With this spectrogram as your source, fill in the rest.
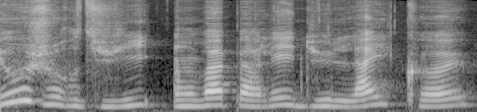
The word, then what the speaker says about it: Lykoi: Bonjour à tous et toutes, c'est Nessendil sur The Horizon et aujourd'hui on va parler du Lykoi. Je le prononce à l'anglaise.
